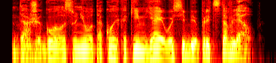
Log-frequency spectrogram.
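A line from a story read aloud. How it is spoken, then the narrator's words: Whispered. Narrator (Russian): прошептал Финолео Мэгги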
